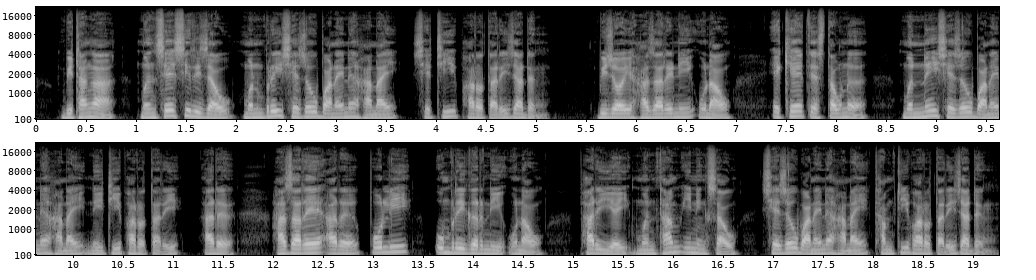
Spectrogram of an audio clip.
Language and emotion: Bodo, neutral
